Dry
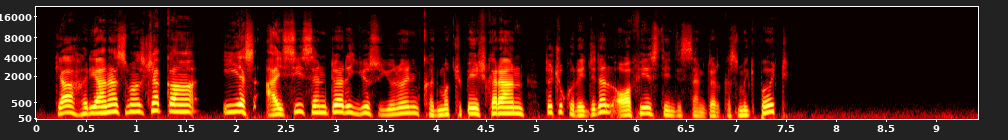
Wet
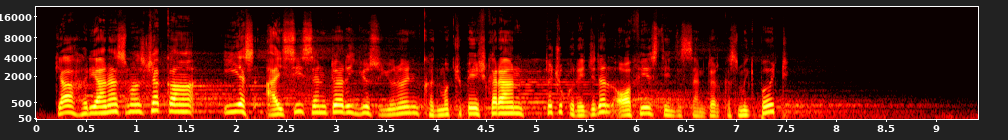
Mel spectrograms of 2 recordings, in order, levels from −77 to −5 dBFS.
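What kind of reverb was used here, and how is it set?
algorithmic reverb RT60 4.2 s, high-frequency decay 0.95×, pre-delay 75 ms, DRR 17.5 dB

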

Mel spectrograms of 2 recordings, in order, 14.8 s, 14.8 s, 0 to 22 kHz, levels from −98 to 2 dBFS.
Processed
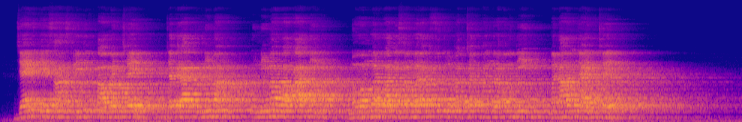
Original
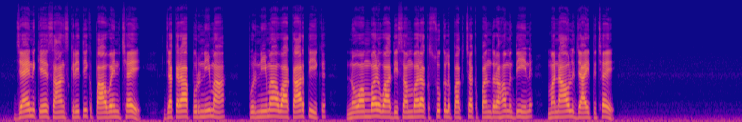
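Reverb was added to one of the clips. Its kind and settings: plate-style reverb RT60 4.9 s, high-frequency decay 0.35×, DRR -8 dB; trim -6.5 dB

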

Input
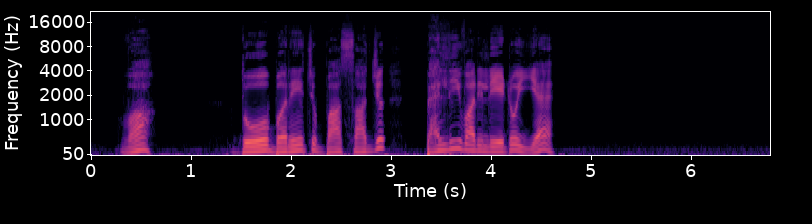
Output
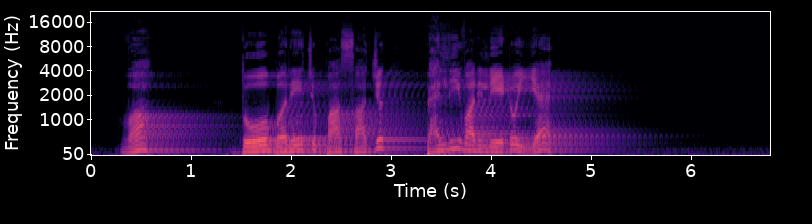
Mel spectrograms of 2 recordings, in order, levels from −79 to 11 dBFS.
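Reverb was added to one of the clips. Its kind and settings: spring tank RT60 2.3 s, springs 53 ms, chirp 70 ms, DRR 9 dB; trim -1.5 dB

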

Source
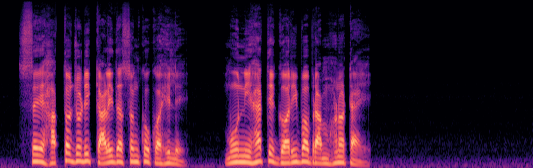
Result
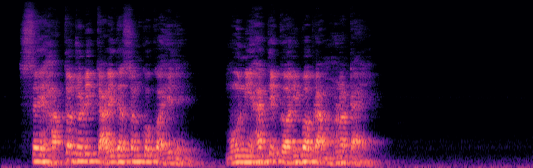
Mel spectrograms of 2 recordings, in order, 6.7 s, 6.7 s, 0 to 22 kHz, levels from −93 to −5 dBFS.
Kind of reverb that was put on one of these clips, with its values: simulated room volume 35 m³, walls mixed, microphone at 2 m; trim -16 dB

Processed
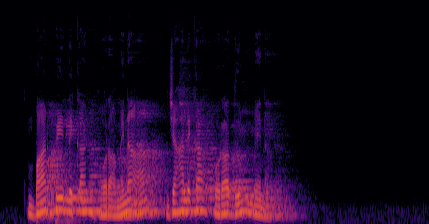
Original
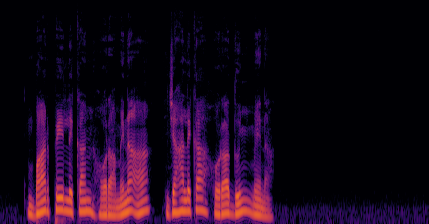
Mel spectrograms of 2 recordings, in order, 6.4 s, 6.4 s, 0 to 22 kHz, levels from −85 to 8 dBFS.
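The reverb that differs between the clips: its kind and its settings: plate-style reverb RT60 1.1 s, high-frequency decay 0.9×, pre-delay 120 ms, DRR 5.5 dB; trim -4 dB

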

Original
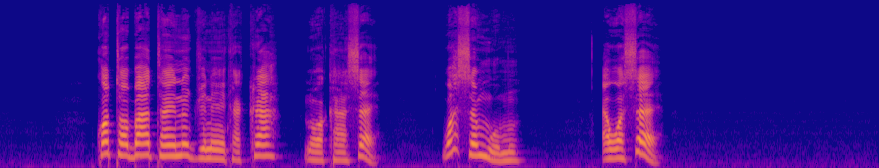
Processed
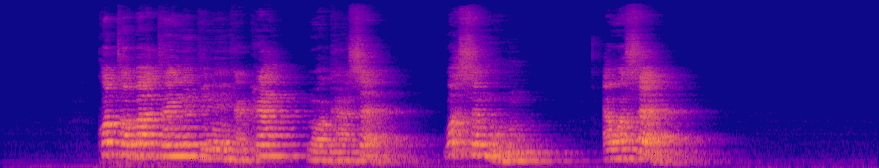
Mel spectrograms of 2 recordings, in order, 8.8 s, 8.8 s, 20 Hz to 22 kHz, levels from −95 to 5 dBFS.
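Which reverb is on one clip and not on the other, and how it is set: simulated room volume 280 m³, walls mixed, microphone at 4.3 m; trim -12.5 dB

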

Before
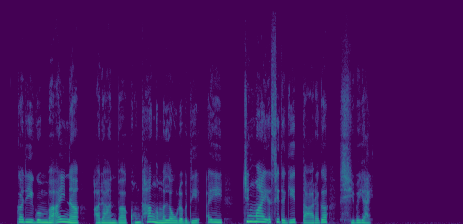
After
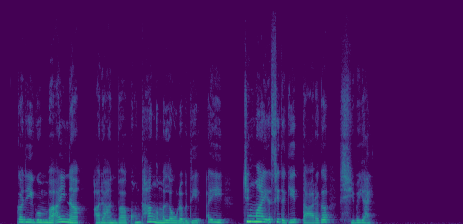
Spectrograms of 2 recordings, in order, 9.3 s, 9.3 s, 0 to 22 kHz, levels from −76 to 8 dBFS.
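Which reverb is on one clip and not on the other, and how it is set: FDN reverb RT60 0.43 s, low-frequency decay 1×, high-frequency decay 0.65×, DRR 10 dB

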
